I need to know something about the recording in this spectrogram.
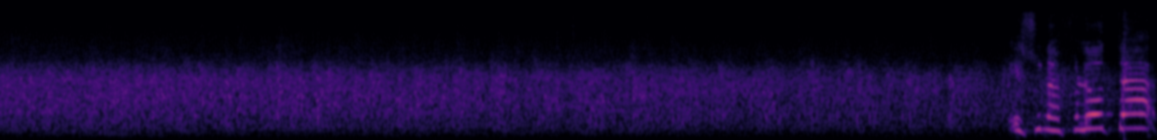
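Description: A large crowd applauds in a hall.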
